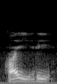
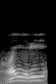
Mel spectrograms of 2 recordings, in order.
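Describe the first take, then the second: First: It begins with a hard stop like q. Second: It begins with a throaty, gargled fricative sound. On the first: The speaker calls it wrong. "tapi mengucapkan qayri. Tidak bisa membedakan antara qaf dengan al-ghain" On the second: The speaker calls it right. "tidak bisa mengucapkan qayri"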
